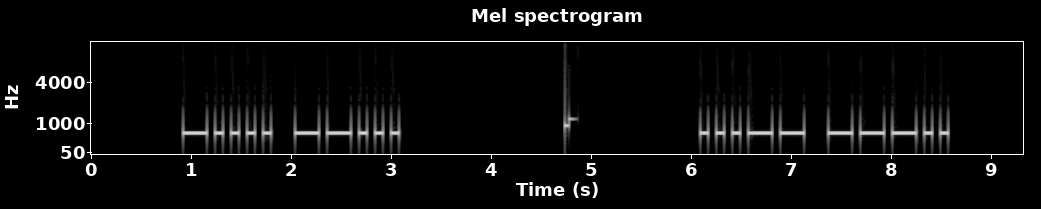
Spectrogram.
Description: Morse code, heard as a keyed tone, about 15 wpm, 700 Hz. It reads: 67 38
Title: Common Cut Numbers - 2-Digit 15wpm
